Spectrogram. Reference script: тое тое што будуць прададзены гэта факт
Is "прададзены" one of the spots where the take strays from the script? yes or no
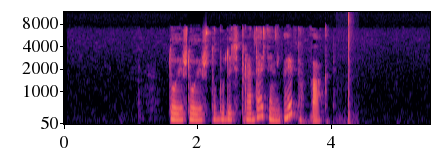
no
